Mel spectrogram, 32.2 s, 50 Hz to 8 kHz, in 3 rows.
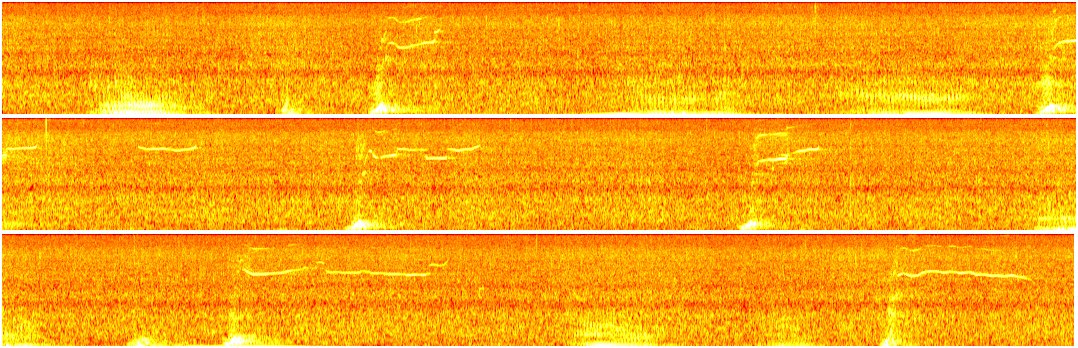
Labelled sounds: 3.8	4.4	humpback whale, 2.2 to 5.3 kHz
10.5	11.1	humpback whale, 2.3 to 3.8 kHz
12.1	12.7	humpback whale, 3.2 to 3.8 kHz
14.3	15.6	humpback whale, 2.5 to 3.8 kHz
18.3	19.0	humpback whale, 2.2 to 5.3 kHz
23.9	25.8	humpback whale, 2.5 to 3.2 kHz
30.4	31.8	humpback whale, 2.2 to 5.9 kHz

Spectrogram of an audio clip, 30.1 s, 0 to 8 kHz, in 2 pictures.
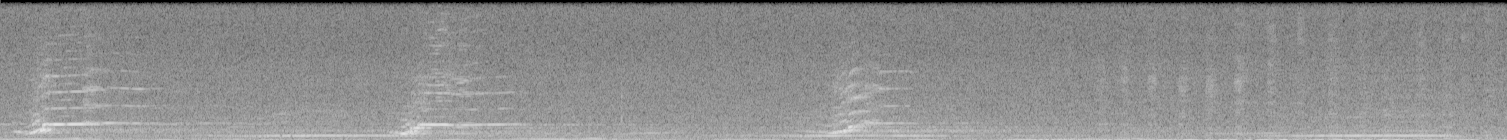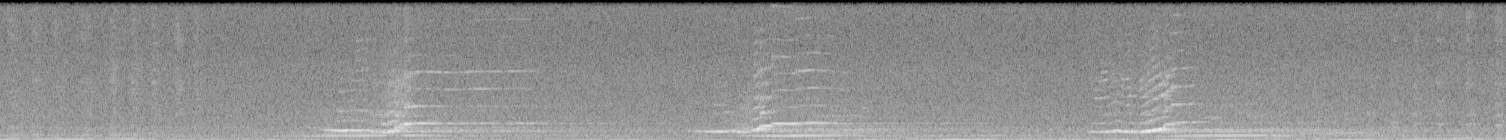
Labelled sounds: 0.0	2.3	humpback whale, 0.80 to 4.1 kHz
4.1	5.1	humpback whale, 0.80 to 3.7 kHz
8.3	9.2	humpback whale, 0.80 to 4.0 kHz
18.4	20.1	humpback whale, 0.80 to 4.0 kHz
22.6	23.4	humpback whale, 0.80 to 7.7 kHz
26.5	27.1	humpback whale, 0.80 to 4.2 kHz

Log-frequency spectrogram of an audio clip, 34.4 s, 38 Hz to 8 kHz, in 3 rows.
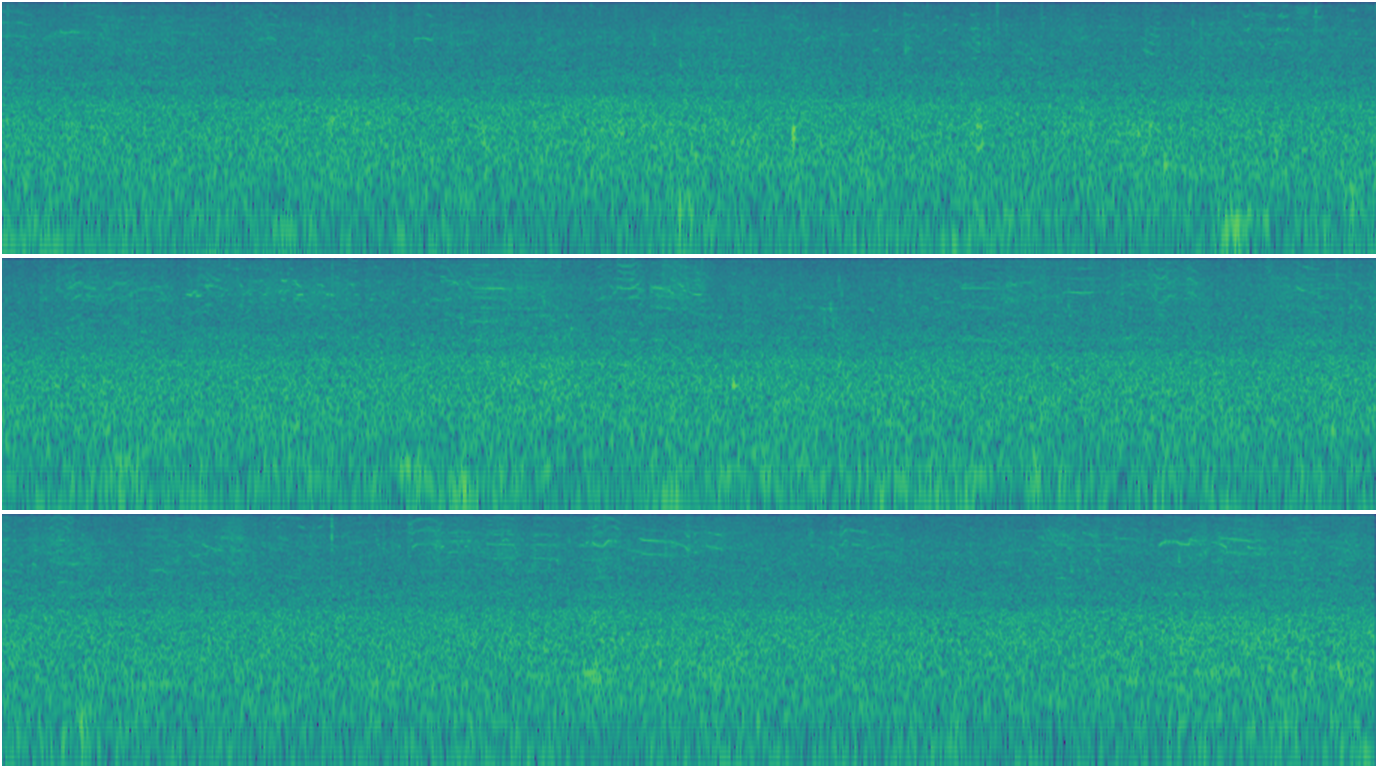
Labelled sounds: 10.4	10.8	Pacific white-sided dolphin, 4.2 to 6.2 kHz
11.2	11.5	Pacific white-sided dolphin, 3.5 to 3.7 kHz
12.6	13.4	Pacific white-sided dolphin, 3.7 to 4.5 kHz
15.4	15.8	Pacific white-sided dolphin, 4.0 to 5.2 kHz
16.5	17.2	Pacific white-sided dolphin, 2.5 to 4.6 kHz
19.4	20.6	Pacific white-sided dolphin, 3.7 to 7.0 kHz
22.2	22.7	Pacific white-sided dolphin, 3.7 to 5.6 kHz
23.3	23.6	Pacific white-sided dolphin, 2.7 to 3.0 kHz
24.1	24.4	Pacific white-sided dolphin, 2.2 to 2.5 kHz
25.2	25.5	Pacific white-sided dolphin, 7.0 to 7.5 kHz
26.3	27.6	Pacific white-sided dolphin, 2.9 to 5.6 kHz
28.1	28.7	Pacific white-sided dolphin, 3.2 to 4.8 kHz
29.9	30.2	Pacific white-sided dolphin, 5.0 to 5.7 kHz
32.5	33.4	Pacific white-sided dolphin, 3.2 to 4.8 kHz

